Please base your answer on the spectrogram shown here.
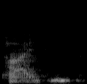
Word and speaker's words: Pai: This is by Mixon, Parshall, and Pai. I believe you actually pronounce this P, but I like Pi better for some reason.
